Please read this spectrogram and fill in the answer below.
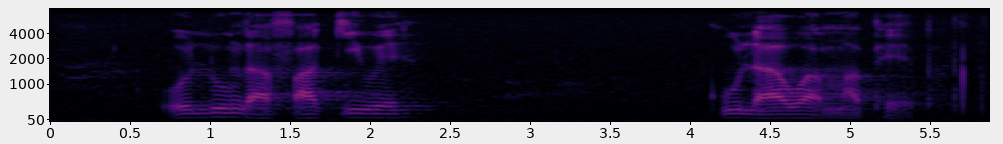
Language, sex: Zulu, male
